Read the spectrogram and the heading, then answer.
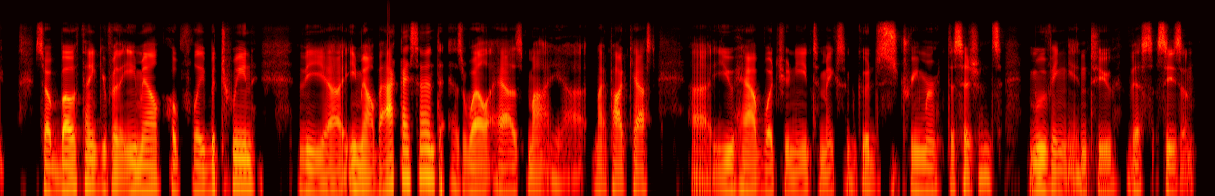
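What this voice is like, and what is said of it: Strained, failing voice. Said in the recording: “you can probably tell my voice is dying. Tis the season, allergy season.”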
